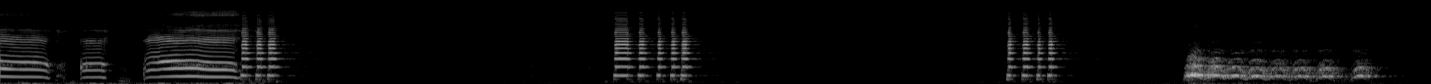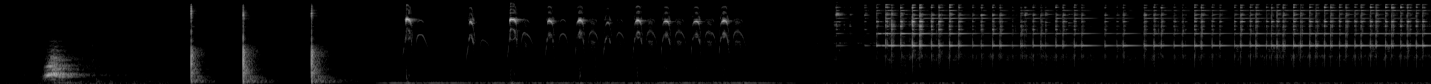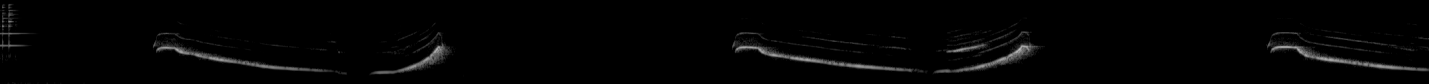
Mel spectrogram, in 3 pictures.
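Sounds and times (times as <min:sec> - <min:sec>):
sharp knocks: 0:16.2 - 0:17.8
high chirps: 0:18.3 - 0:21.9
sliding whistle: 0:18.4 - 0:21.8
long buzzing ring: 0:22.7 - 0:28.9.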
